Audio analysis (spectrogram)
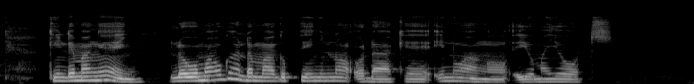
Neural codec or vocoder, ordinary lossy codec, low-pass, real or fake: none; none; 9.9 kHz; real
